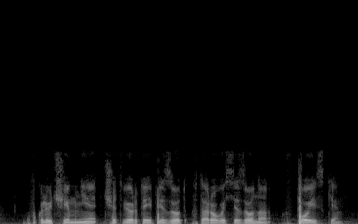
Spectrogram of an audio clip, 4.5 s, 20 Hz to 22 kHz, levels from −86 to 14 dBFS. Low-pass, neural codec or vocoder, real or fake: 7.2 kHz; none; real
